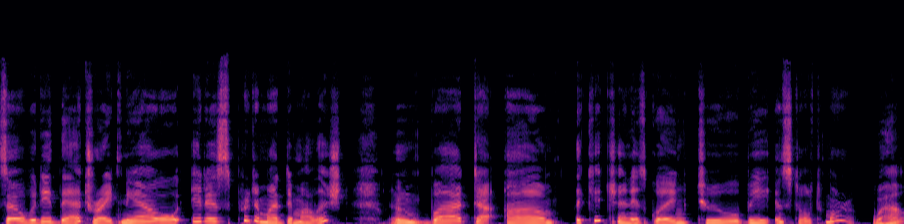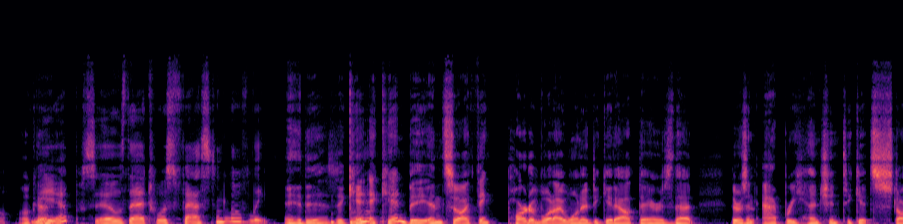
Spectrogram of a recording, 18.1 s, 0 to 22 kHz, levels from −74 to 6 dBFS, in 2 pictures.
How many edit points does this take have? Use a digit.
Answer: 0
